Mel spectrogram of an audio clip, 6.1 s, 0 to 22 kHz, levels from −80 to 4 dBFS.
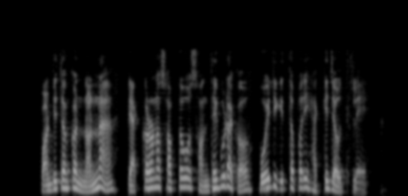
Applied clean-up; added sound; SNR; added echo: neural mask model DeepFilterNet 3.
